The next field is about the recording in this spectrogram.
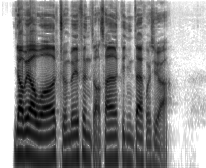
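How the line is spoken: Said chuckling. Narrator (Chinese): 张克嘿嘿一笑，说道

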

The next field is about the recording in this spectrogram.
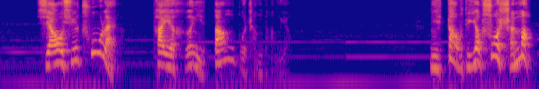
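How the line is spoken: Plain. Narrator (Chinese): 王八问道

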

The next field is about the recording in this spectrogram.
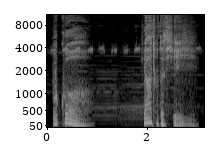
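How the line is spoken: Flat, sighing. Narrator (Chinese): 何谦语气淡淡的，像是叹息一样的说道

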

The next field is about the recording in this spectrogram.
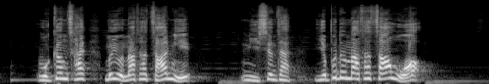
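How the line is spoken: Hurried loud shout. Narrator (Chinese): 我连忙大叫

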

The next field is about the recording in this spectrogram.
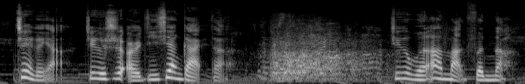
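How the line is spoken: Laughing. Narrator (Chinese): 金角大王笑道

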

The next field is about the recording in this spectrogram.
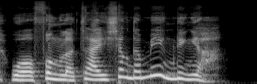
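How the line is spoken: Laughing. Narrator (Chinese): 汉魃笑道

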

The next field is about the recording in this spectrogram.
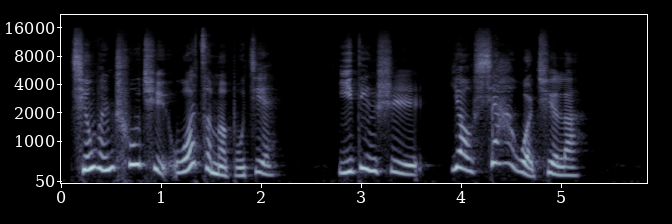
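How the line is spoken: Laughing. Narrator (Chinese): 又笑道

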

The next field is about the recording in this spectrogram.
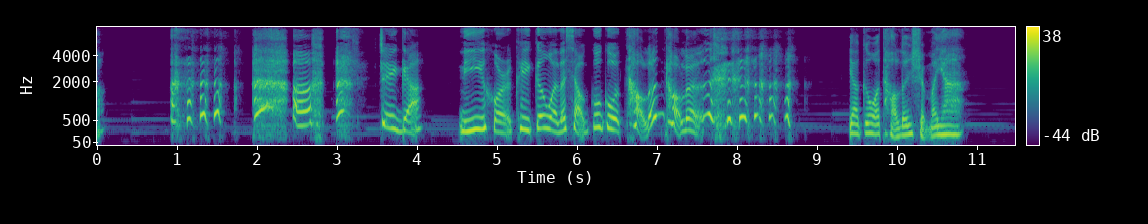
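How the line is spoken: Gentle, smiling, young woman. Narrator (Chinese): 一个温婉含笑的女生插了进来

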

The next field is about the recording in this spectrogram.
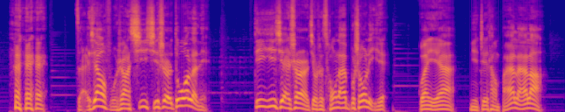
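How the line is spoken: Laughing. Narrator (Chinese): 那几个闲汉笑道

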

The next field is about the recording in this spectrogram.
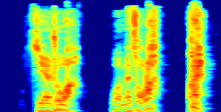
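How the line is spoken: Roaring. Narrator (Chinese): 彪子吼道

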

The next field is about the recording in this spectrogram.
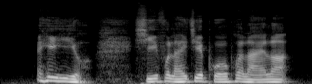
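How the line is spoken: Laughing. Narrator (Chinese): 凤姐笑道

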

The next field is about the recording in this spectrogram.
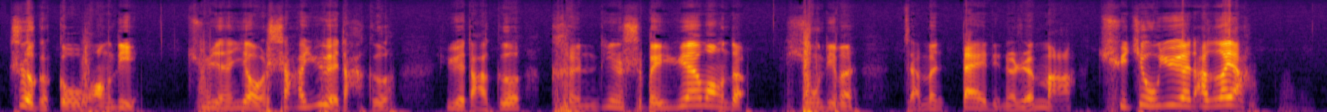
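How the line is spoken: Angry. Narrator (Chinese): 刘高怒气冲冲地说

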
